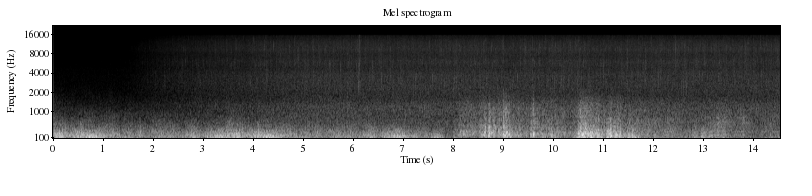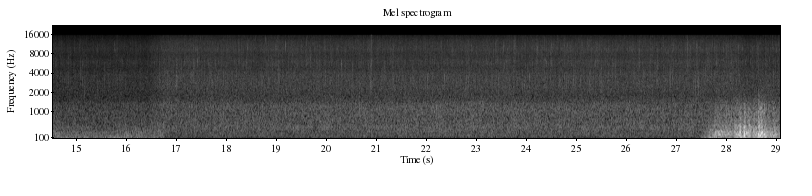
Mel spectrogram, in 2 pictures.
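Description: Thunderstorm: rolling thunder over steady rain, with two heavy peals about nine and eleven seconds in. About halfway through the thunder dies away, leaving only the hiss of rain, and it rumbles in again near the end.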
